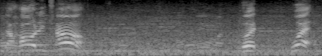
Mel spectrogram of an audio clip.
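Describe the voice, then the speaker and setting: High-voiced man preaching outdoors. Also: lively intonation, slow pace, crowd noise. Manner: rhetorical questions, urging. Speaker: street preacher. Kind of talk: street preaching. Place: outdoors on a city street. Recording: outdoor street recording with traffic noise.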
